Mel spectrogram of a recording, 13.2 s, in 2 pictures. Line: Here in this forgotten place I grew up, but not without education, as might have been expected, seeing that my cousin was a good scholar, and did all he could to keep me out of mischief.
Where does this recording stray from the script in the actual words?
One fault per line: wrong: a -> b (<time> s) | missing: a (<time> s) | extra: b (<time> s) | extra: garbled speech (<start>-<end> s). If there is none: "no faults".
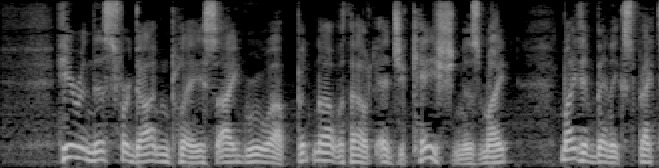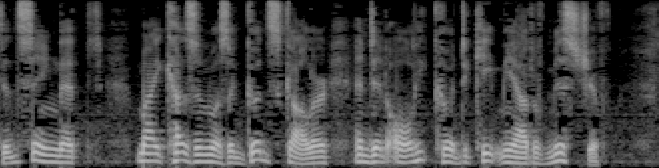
no faults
